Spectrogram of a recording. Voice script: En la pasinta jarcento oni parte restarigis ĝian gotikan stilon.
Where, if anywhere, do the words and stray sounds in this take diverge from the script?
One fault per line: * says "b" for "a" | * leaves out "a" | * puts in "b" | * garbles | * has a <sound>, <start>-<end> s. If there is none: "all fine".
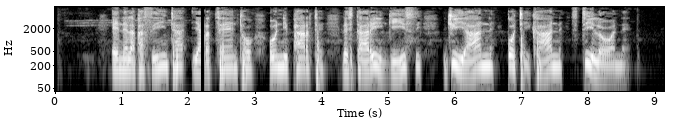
* has a dropout, 2.2-2.2 s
